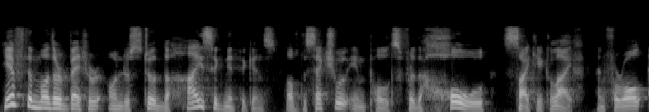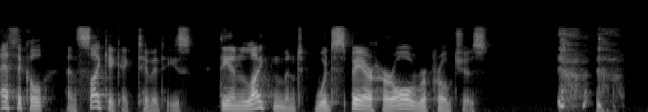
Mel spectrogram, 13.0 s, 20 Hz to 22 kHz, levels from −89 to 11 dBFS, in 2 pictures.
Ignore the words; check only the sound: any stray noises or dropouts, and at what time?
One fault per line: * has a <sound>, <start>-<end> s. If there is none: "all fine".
* has a cough, 12.1-12.7 s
